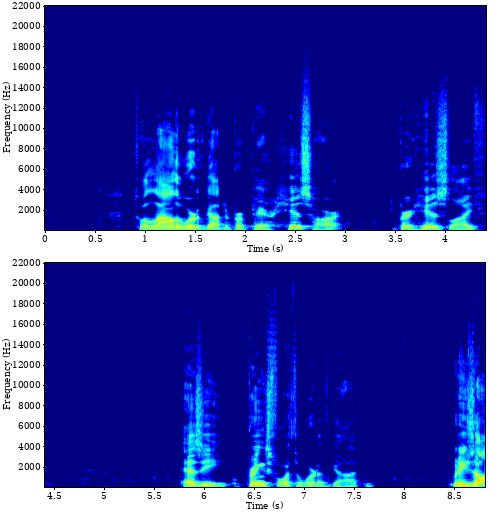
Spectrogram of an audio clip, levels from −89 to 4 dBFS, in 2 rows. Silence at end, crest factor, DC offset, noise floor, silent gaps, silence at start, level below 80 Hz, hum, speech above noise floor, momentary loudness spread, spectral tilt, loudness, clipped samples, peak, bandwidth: 0 s; 24 dB; under 0.1%; -86 dBFS; 5.15-5.19 s, 5.29-5.35 s, 5.41-5.47 s, 5.56-5.60 s, 5.67-5.72 s; 0.95 s; -74 dBFS; none; 51 dB; 14 LU; -5 dB/octave; -36 LUFS; under 0.1%; -14 dBFS; 16 kHz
